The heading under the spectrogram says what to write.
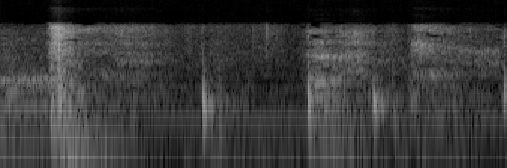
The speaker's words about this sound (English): Kick the door shut.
